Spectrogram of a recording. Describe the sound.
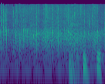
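A crowd claps steadily, a dense crackling patter that holds at an even level, while a voice speaks over the applause toward the end.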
